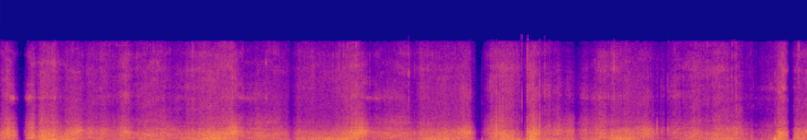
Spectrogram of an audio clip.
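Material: Wood.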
